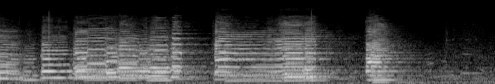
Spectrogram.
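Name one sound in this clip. A saxophone quartet plays a lively tune outdoors.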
